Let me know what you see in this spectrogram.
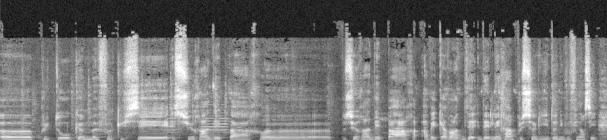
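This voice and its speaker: A woman's medium-pitched voice at a very slow pace, with monotone, flat intonation. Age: 50s. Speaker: entrepreneur. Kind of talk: interview.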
